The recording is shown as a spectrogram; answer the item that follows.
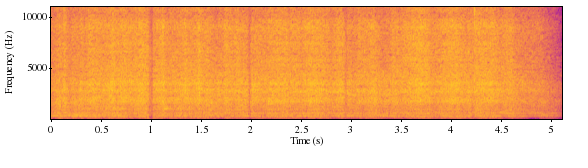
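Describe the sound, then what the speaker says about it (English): A kitchen blender whirs steadily and loudly for several seconds while blending a nectar drink, a dense, constant motor roar that cuts off abruptly at the end. "So I'm just going to put on the blender"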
